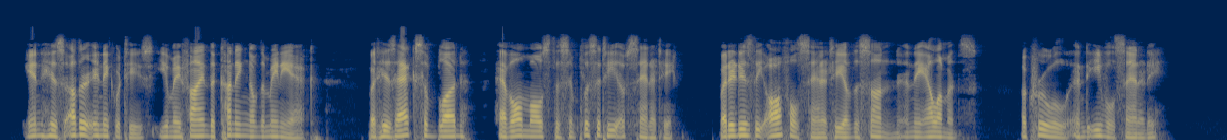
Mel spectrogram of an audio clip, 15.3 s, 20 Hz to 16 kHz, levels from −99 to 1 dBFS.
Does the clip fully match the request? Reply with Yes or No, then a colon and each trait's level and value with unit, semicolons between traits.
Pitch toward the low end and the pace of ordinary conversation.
Yes: low, 130 Hz; average, 150 wpm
